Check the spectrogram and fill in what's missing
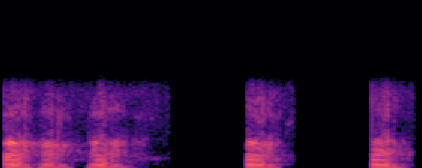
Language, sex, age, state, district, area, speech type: Malayalam, male, 45-60, Kerala, Idukki, rural, conversation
